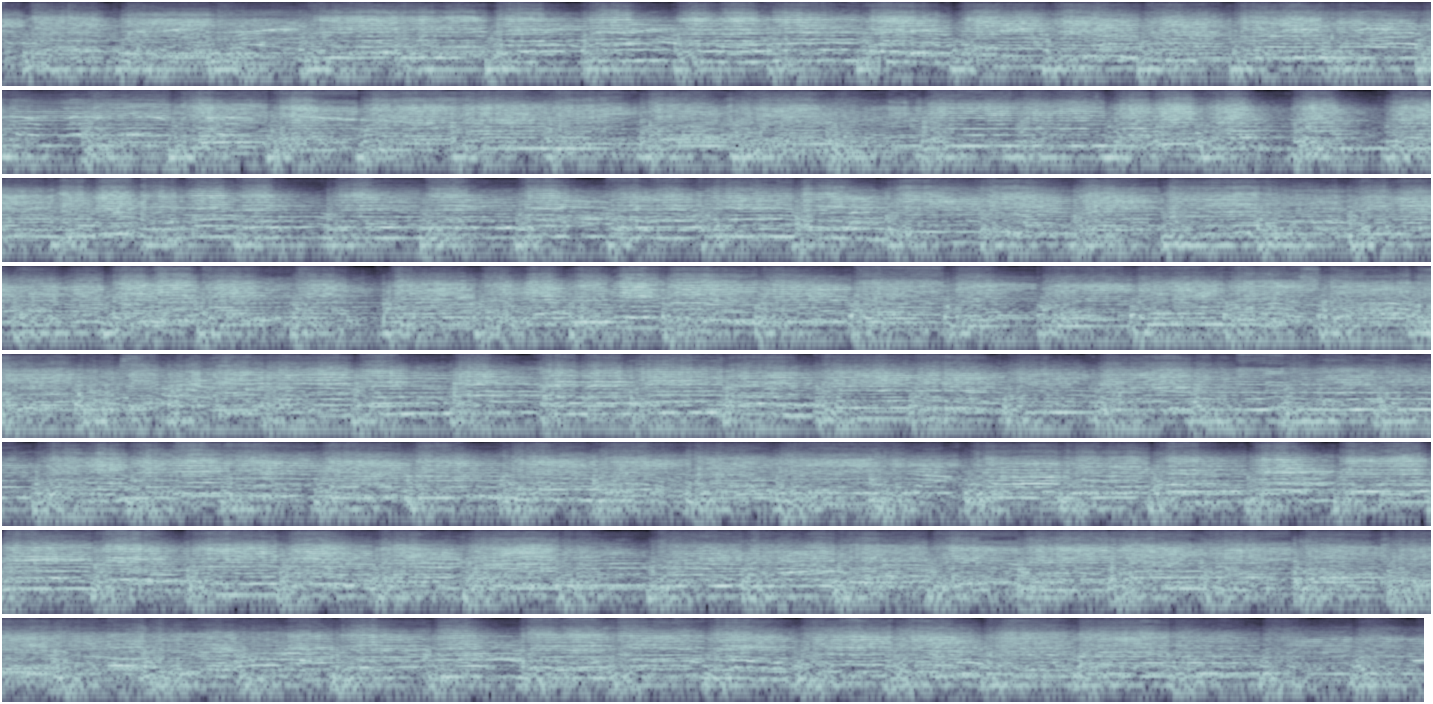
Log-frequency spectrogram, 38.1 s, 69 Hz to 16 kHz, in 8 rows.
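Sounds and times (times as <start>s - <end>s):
folk orchestra led by brass: 0.0s - 38.0s.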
